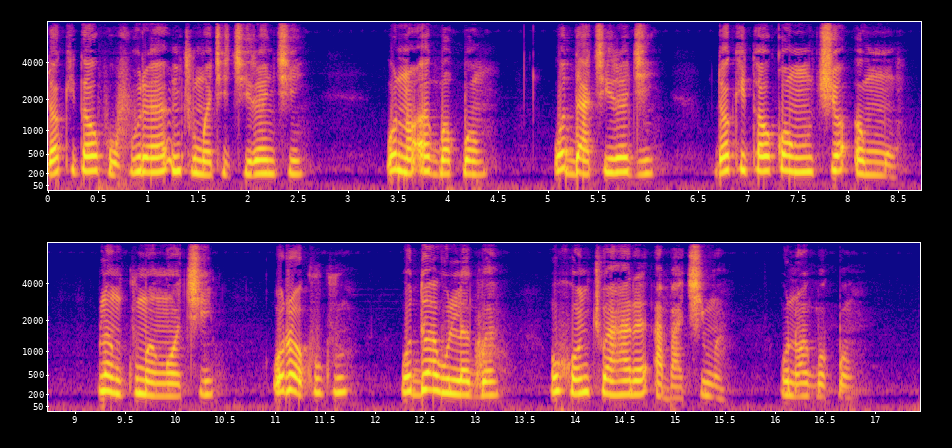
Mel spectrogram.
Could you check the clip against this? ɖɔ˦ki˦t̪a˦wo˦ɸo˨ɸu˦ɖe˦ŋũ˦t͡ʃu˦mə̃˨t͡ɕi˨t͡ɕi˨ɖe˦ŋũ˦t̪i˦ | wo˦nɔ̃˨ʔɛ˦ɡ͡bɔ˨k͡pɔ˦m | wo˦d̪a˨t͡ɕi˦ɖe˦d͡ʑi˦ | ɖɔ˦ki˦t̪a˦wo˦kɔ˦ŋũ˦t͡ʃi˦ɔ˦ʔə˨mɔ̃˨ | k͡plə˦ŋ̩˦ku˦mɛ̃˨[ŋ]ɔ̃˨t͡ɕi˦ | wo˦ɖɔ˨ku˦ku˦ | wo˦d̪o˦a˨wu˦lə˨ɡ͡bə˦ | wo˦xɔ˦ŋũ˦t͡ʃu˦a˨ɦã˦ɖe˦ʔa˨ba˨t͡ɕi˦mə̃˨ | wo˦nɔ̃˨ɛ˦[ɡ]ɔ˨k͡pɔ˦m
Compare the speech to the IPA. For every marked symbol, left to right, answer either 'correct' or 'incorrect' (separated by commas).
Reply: correct, incorrect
